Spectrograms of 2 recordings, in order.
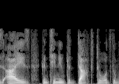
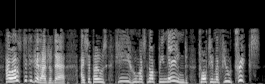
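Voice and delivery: shrill, very high, loud cry; Pettigrew shrill shout; 4 dB louder than usual. A narrator's reading. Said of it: "Pettigrew shouted shrilly".

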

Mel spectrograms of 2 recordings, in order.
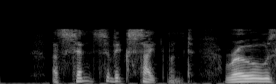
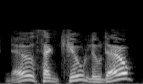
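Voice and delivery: higher, louder refusal with a bite; impatient; 7 semitones higher, 7 dB louder than usual. A narrator's reading. Crouch refusing Bagman's offer of a seat, impatiently. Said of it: "there was a bite of impatience in his voice".

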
